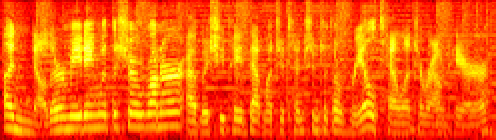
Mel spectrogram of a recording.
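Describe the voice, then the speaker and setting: A woman puts on a vain, spiteful diva from a visual novel game. She drawls with sneering contempt at a middling pitch, over background music. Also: fairly quick, natural voice. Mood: snide. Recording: music behind the voice.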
